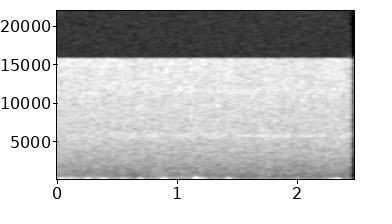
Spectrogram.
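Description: Faint, irregular low thumps and bumps of a handheld microphone being handled, with one firmer knock a little past the middle.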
